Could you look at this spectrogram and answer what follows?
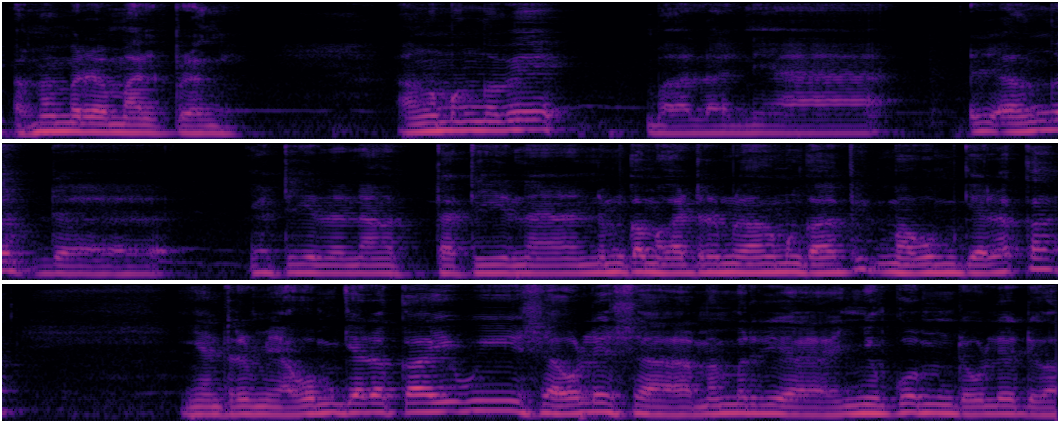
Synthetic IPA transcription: amamaɾamalpɾaŋi | aŋamaŋaβemaɣalania | aŋɡat̚da | atiɡinanaŋatːatiɡinanamɡamaɣadɾamaaŋamaŋɡap̬ikmaɡumɡialaka | ŋandɾamiaɡumɡialakaiwisaulesamamaɾiaɲiɡomdauledaɣa

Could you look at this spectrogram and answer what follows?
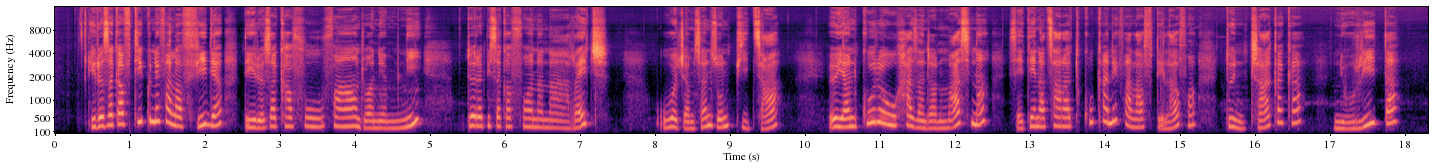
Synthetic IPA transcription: iɾes̬akafu̥t̪ikunefalafuv̥id̪ad̪̥eiɾesakafufaaɳɖ͡ʐuanamini | t̪weɾəpisakafuananərajʈ͡ʂə̥ | uaʈ͡ʂaminz̥anizonipʰid͡za | ewianikuɾewhazaɳɖ͡ʐanumasinə | z̥ajt̪enət͡saɾat̪u̥kukanefalafu̥d̪̥elafa | t̪uniɖ͡ʐakakə | niuɾit̪ə

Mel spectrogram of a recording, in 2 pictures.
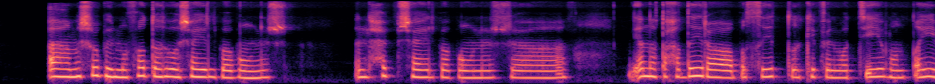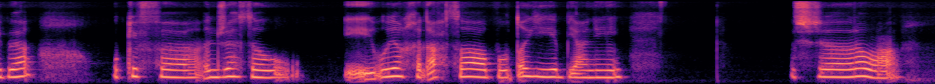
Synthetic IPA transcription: ʔamaʃɾuːbilmʊfɑd̪ˤːɑlhʊwːaʃaːjɪlbaːbuːnɪʒ | nħɪbːʃaːjɪlbaːbuːnɪʒ | lɪʔanːat̪ɑ̥ħd̪ˤiːɾɑbɑsiːt̪ˤkeːfnwat̪ʰːiːwɪnt̪ˤɑjːba | wkeːfnʒahzaw | wjɪɾxʊlʔɑħsˤɑːbwt̪ˤɑjːɪbjaʕni | mɪʃɾˤɑwʕa̰

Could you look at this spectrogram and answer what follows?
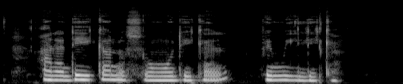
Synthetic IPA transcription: anadekanosuŋodeka̰ | pemilika

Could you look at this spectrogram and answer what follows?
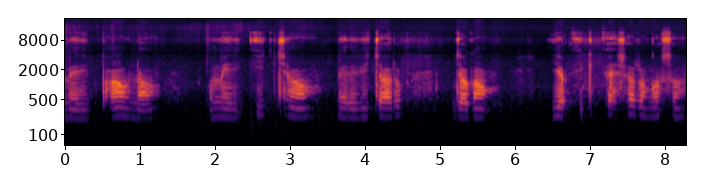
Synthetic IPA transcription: meːɾi | bʱaːwnaːo | omeːɾi | itːʃʰao | meːɾeʋit͡ʃaːɾək | d͡ʒəɡaːõ | joeːkɛːsaɾə̃ŋɡɔsã

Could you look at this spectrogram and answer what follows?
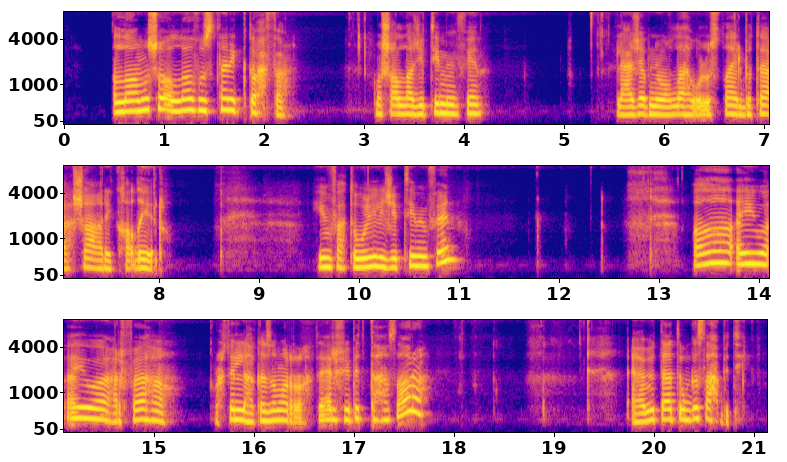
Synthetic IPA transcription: ʔɑlˤːɑːmæːʃaːʔɑlˤːɑːfuzˤt̪æːnɪkt̪oħfæ | mæʃaːʔɑlˤːɑːd͡ʒiːb̚t̪iːmɪnfeːn | ɪlʕad͡ʒæbniwɑlˤːɑːhwɪ̰lʔosˤt̪ˤɑːjlbɪt̪aːʕʃaʕɾɑkxɑt̪ˤiːɾ | jɪnfaʕt̪æwæliːlid͡ʒiːb̚t̪iːmɪnfeːn | ʔæːʔæjwæʔæjwæʕɑɾˤfaːɦæ | ɾuħt̪ɪlːæhækæzæmɑrˤːɑ̰t̪ɪʕɾæfibɪt̪ːaħɑsˤɑːɾˤɑ | ʔhæbɪt̪ːahæt̪ɪb̚ɡæsˤɑħbɪt̪i̥

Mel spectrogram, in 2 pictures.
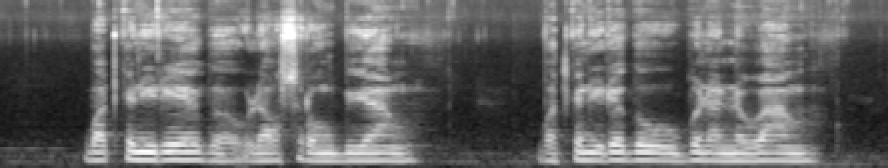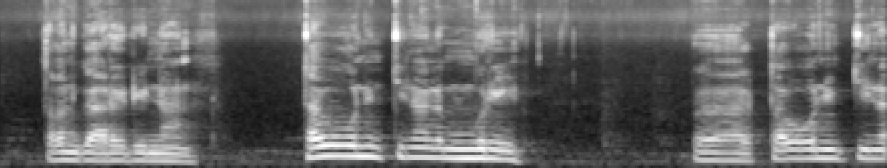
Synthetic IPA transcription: batkaniɾeɡaṵlakasaɾoŋbiaŋ | bat̚kaniɾeɡaubananːaβaŋ | takanɡaɾaɾinan | taβokonintinanlamumuɾi | ataβokonimtin

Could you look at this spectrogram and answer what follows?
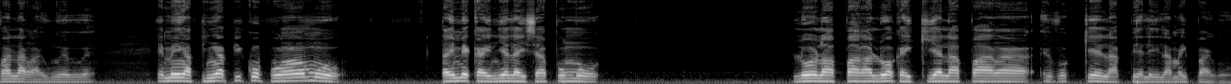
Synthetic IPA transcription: valaŋauŋeoe | emejŋapiŋapikopoŋaŋomo | tajmekajnielaisapomo | lolapaŋaloakajkialapaŋaevokelapelejlamajpaŋo

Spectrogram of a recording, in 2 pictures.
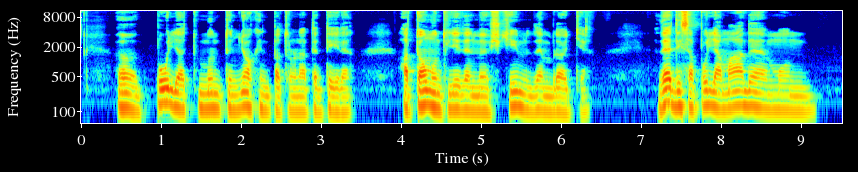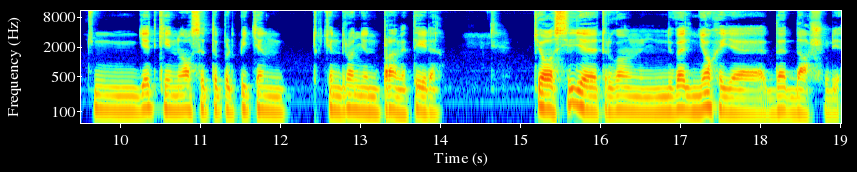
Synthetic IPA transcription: pulat̪mund̪̚t̪əɲɔhinpat̪ɾɔnat̪ɛt̪iɾɛ | at̪ɔmund̪t̪əliðɛnmɛʃcimðɛmbɾɔjt̪jɛ | ðɛd̪isapulamad̪ɛmund̪ | ɟɛd̪kinɔsɛt̪əpəɾpicɛn | t̪ə̥cənd̪ɾɔnənpɾanɛt̪iɾɛ | cɔsilɛt̪ɾɛɡɔnːivɛlɲɔhɛjɛðɛd̪aʃuɾjɛ

